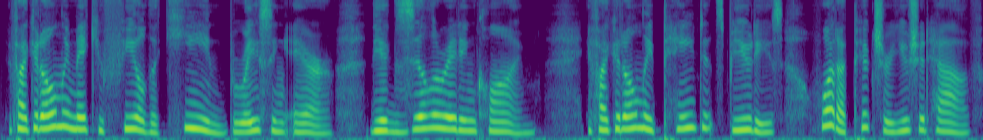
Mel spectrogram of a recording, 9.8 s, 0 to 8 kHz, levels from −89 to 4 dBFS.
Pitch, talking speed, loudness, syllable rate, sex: 225 Hz, 165 wpm, -18 LUFS, 4.4 syllables/s, female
